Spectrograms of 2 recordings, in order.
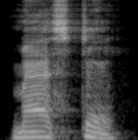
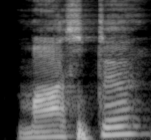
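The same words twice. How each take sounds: First: Master with a flat "ae"; flat American vowel in master. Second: Master with a broad "aa"; British master. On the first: Teacher listing the American form of master, flat "ae". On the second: Teacher listing the British form of master, broad "aa". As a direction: open British vowel in master. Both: Shown as a demonstration. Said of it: "इसी तरह".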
